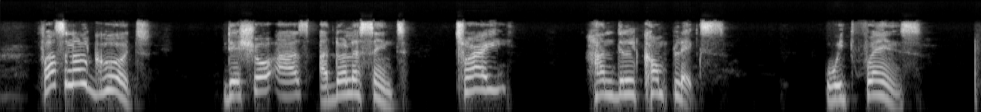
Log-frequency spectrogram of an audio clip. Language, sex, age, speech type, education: Nigerian Pidgin, male, 15-29, spontaneous, tertiary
